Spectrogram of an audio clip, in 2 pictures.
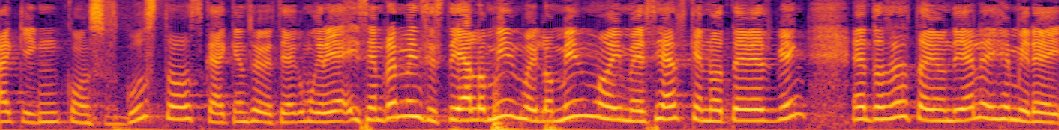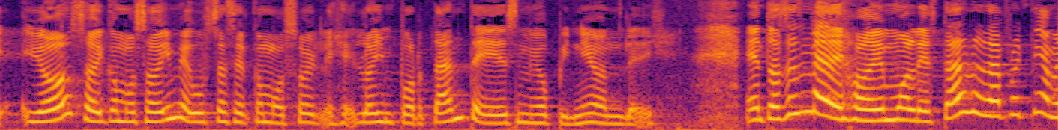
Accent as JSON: {"language": "Spanish", "town": "Mazatenango", "region": "Suchitepéquez", "country": "Guatemala", "lives_now": "Guatemala City, Guatemala", "said": "Yo soy de Mazatenango. De Mazatenango, 6 años llevo ya de estar acá en la capital."}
